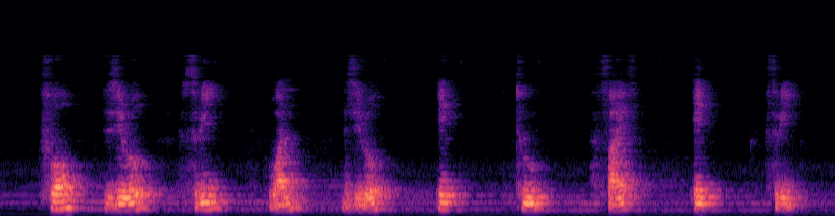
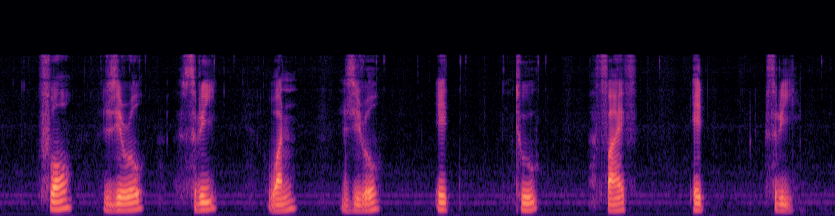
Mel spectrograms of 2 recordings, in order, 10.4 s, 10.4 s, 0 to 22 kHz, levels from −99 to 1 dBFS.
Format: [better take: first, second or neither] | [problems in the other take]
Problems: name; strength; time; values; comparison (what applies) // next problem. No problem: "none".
second | room echo; dies away in 0.6 s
